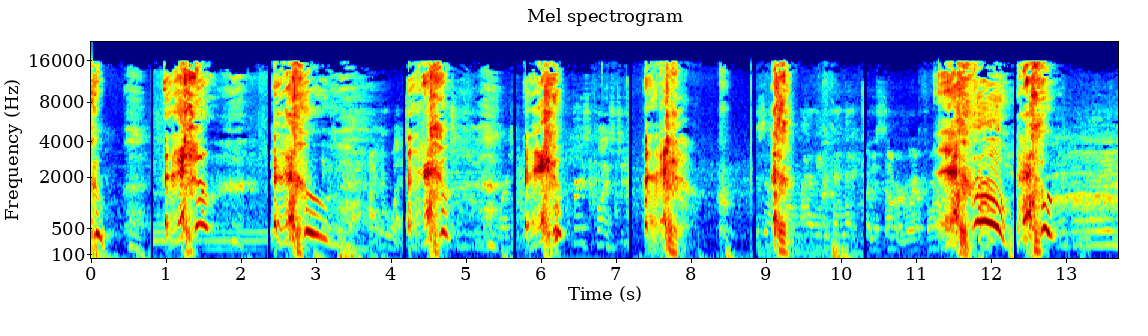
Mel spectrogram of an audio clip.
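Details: Compilation of about eight forceful adult sneezes, each with a voiced burst; ordinary sneezing.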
